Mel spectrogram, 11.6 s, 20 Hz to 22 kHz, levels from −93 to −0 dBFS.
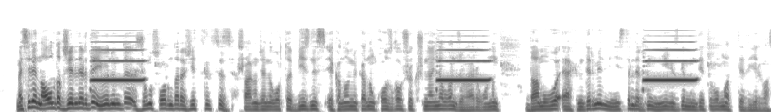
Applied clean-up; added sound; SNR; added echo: classical method Wiener filter.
